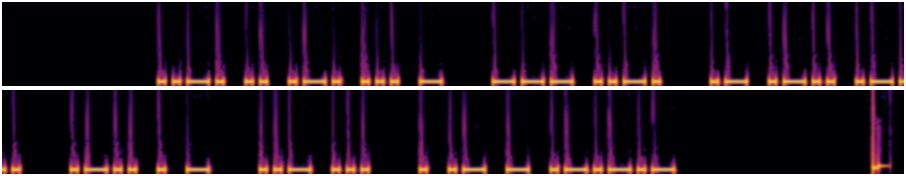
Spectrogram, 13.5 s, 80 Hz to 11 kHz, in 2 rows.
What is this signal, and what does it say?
Morse code, heard as a keyed tone, about 22 wpm, 700 Hz. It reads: FIRST OF ALL LET US EAT.
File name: practice / 22wpm / Sentences with 3-Word Phrases - 22wpm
